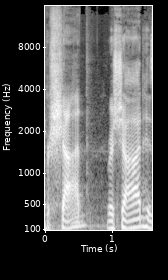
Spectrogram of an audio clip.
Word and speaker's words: Rashad: I think that's how you say his name. – Rashad. – Is it Rashad? – Yeah. Seems like a Rashad.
